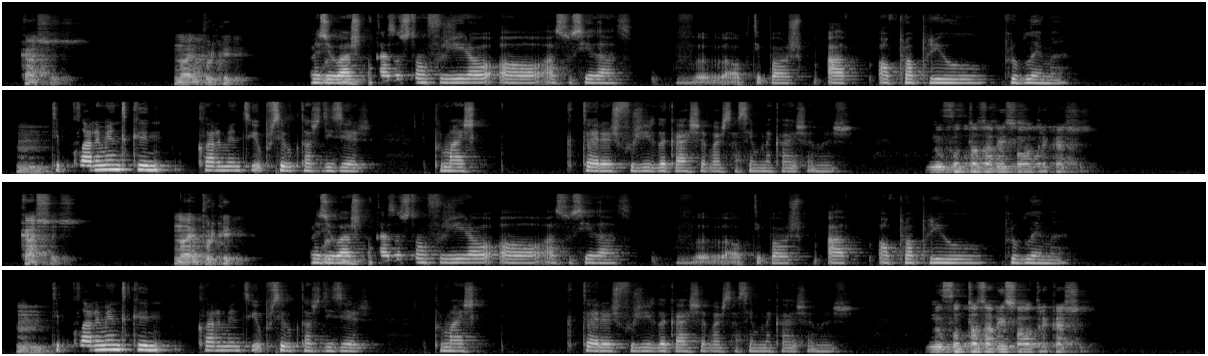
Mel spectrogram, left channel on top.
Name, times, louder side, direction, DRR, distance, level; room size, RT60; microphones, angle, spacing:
voice 1, 0.2-0.7 1.7-2.4 3.2-3.5 12.2-12.5 21.3-22.9, right 2 dB, 75° right, 4.6 m, -25 dB
voice 2, 3.1-6.3 6.7-8.0 8.3-8.5 8.8-10.7 12.5-13.7 14.0-15.7 16.4-16.8 17.8-20.5, left 2 dB, 20° left, 0.8 m, -23 dB
26.5 x 18.5 x 2.8 m
head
